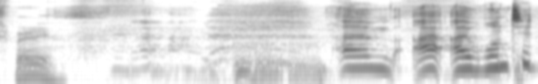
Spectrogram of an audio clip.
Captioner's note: people laughing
